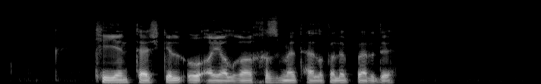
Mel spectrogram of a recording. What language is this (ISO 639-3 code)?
uig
